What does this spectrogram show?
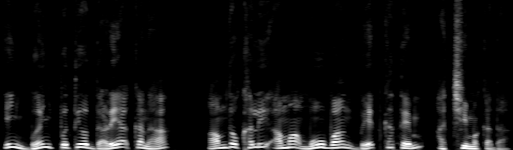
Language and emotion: Santali, disgusted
